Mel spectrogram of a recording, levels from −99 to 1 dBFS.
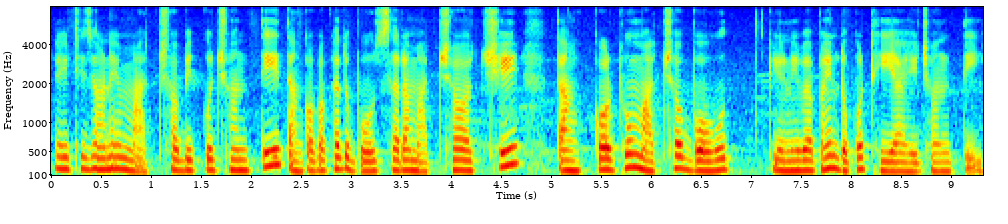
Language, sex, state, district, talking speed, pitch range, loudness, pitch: Odia, female, Odisha, Khordha, 115 wpm, 170-200 Hz, -16 LUFS, 180 Hz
